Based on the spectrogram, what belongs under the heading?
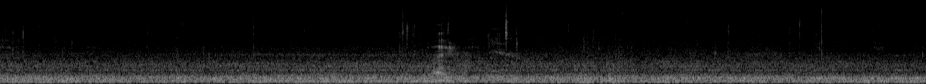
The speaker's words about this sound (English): Truck.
